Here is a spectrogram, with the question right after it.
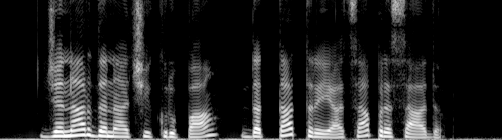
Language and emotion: Marathi, neutral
